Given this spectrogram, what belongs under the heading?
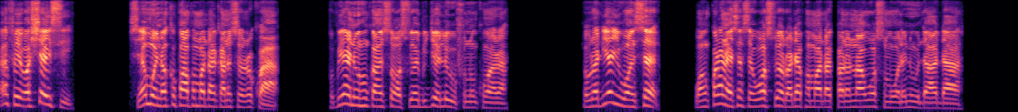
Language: Akan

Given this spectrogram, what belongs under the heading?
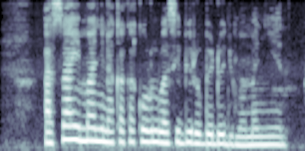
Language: Luo (Kenya and Tanzania)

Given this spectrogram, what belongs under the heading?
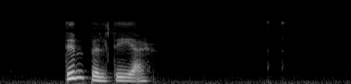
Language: Faroese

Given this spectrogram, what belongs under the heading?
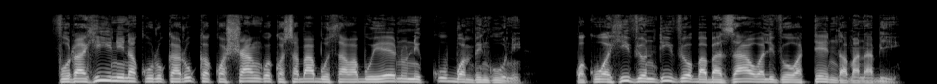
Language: Swahili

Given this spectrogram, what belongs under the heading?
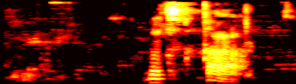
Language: Kabyle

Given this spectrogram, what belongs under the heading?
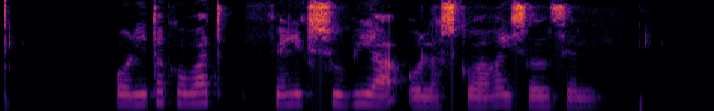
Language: Basque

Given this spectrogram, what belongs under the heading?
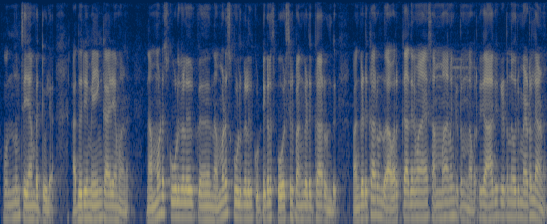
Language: Malayalam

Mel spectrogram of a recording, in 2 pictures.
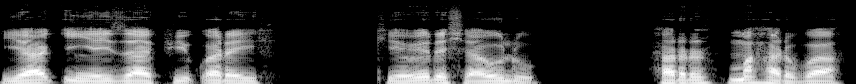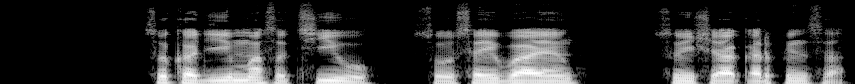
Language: Hausa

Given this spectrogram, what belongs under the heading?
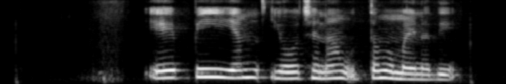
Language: Telugu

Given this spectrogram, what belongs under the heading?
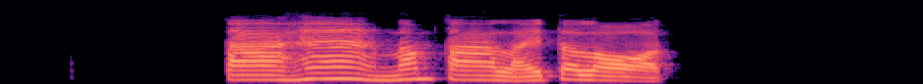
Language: Thai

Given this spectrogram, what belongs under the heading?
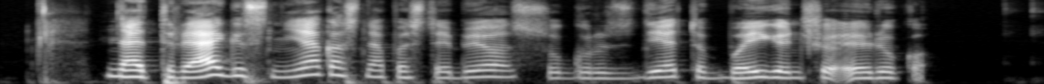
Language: Lithuanian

